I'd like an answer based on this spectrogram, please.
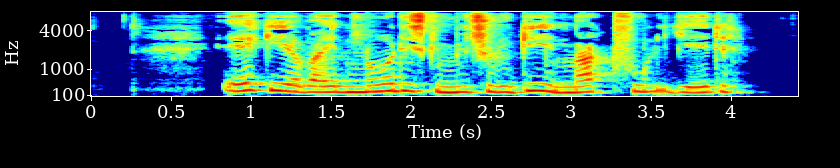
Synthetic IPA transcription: eɡ̥iɐʋɑ̈id̥enːo̝ɐdisɡ̥əmyt͡sʰo̝lo̝ɡ̥ḭːnmɑ̈ɡ̥̚d̥ful̰jed̥ə

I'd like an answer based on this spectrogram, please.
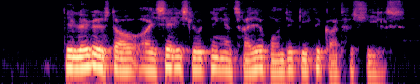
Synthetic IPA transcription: d̥e̝løɡ̥əð̞ˠəsd̥ɒʊʔɒ̽isæɐ̰islud̥̚ne̝ŋn̩æt͡sʰʁɛð̞ˠjəʁɔ̽nd̥əɡ̥iɡ̥̚d̥e̝ɡ̥ɒ̽d̥fɒɕiːls

